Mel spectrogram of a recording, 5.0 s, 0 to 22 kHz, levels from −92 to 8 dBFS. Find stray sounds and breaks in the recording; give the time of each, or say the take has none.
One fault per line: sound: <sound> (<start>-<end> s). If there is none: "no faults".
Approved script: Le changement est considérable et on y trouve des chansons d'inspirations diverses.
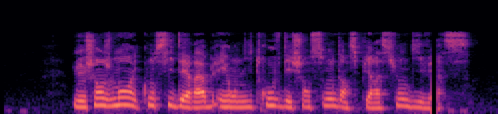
sound: dropout (4.3-4.4 s)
